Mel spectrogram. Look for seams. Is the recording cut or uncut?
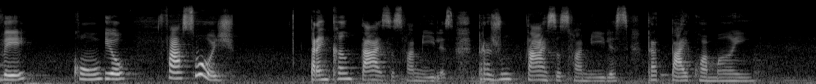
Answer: cut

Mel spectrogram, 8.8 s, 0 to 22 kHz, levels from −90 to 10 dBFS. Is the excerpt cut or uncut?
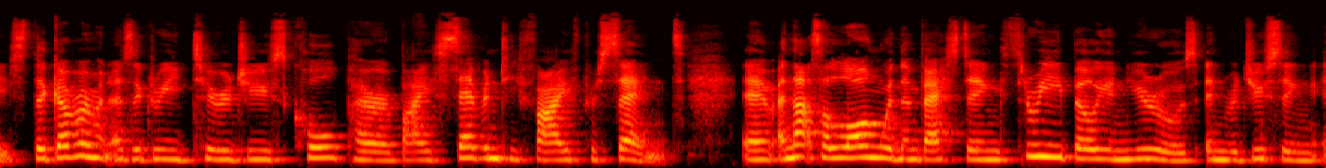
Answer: uncut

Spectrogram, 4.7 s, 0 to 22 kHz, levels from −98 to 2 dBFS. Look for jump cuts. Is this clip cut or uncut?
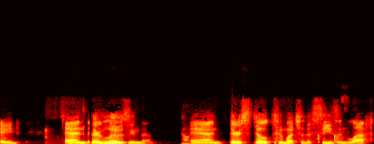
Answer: cut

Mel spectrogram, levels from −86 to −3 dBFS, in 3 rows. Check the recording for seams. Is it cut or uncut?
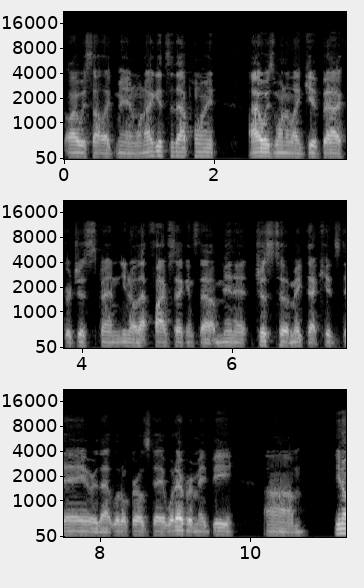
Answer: uncut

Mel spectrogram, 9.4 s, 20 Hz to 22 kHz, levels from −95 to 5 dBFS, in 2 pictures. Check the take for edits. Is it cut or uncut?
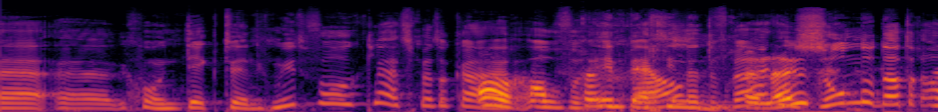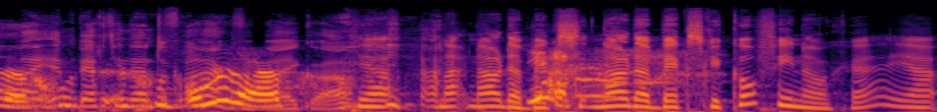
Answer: uncut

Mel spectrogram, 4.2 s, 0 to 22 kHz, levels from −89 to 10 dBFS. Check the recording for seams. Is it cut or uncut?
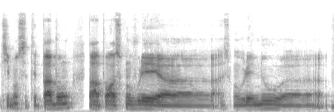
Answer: cut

